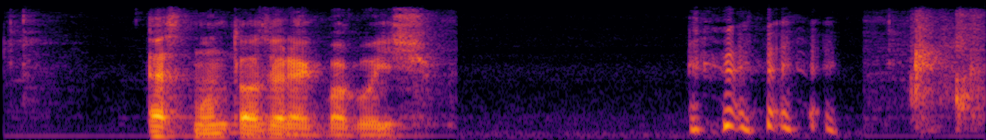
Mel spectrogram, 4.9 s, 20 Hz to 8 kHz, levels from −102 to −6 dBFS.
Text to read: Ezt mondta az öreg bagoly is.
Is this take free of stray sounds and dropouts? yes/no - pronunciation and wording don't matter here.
no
